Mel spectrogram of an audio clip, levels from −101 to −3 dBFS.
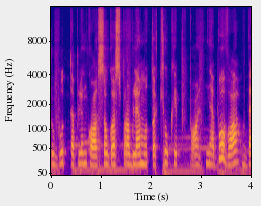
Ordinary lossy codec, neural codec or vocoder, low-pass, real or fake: Opus, 16 kbps; autoencoder, 48 kHz, 128 numbers a frame, DAC-VAE, trained on Japanese speech; 14.4 kHz; fake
